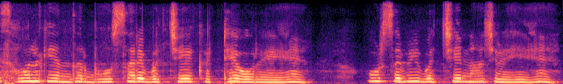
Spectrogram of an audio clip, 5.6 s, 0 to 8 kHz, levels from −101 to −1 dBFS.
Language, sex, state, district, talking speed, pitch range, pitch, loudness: Hindi, female, Uttar Pradesh, Saharanpur, 180 wpm, 245-285 Hz, 265 Hz, -16 LUFS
